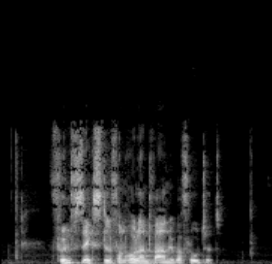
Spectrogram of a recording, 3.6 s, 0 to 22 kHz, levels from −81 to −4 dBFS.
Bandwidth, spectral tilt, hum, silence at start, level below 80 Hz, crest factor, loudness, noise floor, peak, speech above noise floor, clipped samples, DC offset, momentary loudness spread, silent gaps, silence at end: 12 kHz; -4 dB/octave; none; 0.3 s; -54 dBFS; 16 dB; -17 LUFS; -51 dBFS; -2 dBFS; 34 dB; under 0.1%; under 0.1%; 14 LU; none; 0.75 s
